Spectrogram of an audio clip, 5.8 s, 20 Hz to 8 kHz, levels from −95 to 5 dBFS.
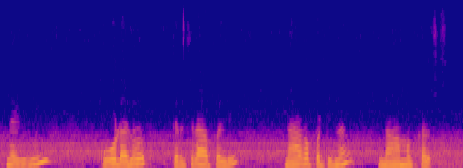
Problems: none marked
